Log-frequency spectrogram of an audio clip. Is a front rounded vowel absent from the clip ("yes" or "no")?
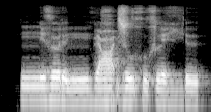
yes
